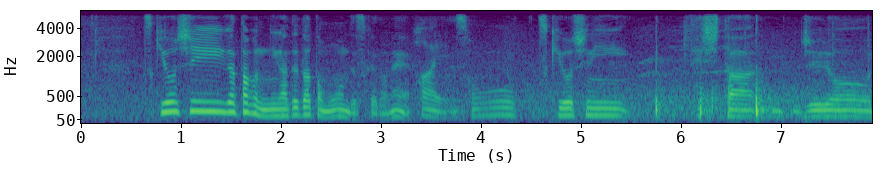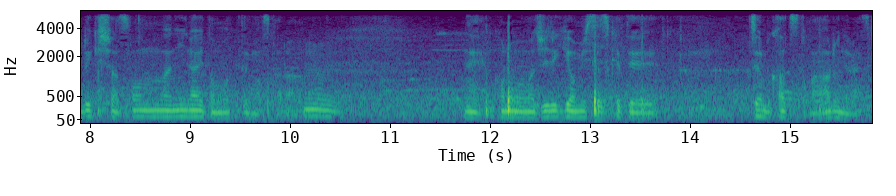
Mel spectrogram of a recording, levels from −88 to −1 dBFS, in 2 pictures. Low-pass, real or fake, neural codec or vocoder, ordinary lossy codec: 5.4 kHz; real; none; none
